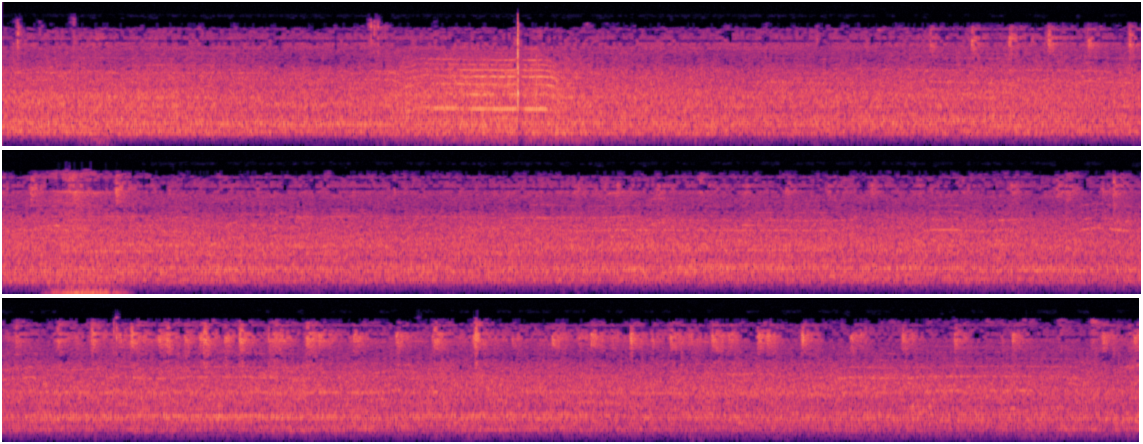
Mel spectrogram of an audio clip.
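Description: A baseball stadium crowd cheers as Carlos Correa comes up to bat in an Astros vs Dodgers game, a steady dense roar with broadcast commentary talking over it.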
